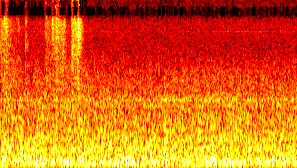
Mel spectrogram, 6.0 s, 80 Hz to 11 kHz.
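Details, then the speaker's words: Vintage 1980s Paramount Emperor 52-inch ceiling fan on high in a basement on a shortened galvanized pipe downrod: a steady, low, helicopter-like whooshing drone with even blade chop and no ticks or rattles. Normal high-speed running; it quiets down severely on medium. "This fan's probably designed for a higher ceiling, judging that, you know, airflow. It also sounds like a helicopter, so bonus points."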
